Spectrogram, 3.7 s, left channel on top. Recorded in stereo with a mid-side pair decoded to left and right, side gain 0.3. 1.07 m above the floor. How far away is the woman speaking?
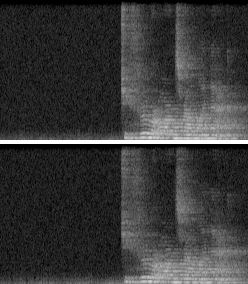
About 1.2 m.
